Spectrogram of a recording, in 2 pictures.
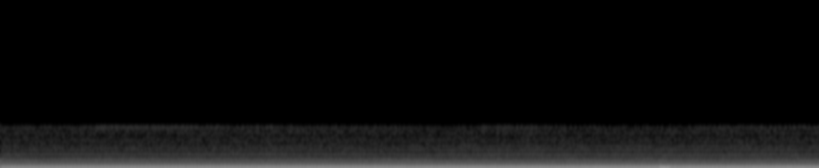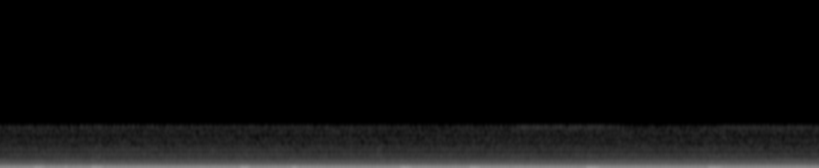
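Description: Steady electrical mains hum with a stack of buzzing overtones, on a broadcast capture whose programme feed has dropped out. From about nine seconds in, eight short low thumps come every second or two.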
